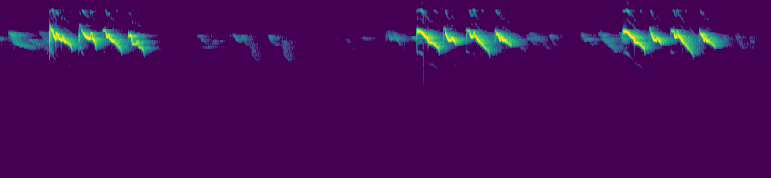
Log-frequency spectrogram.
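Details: Bustomi white-eye singing hard, a lure to get other white-eyes singing. Three fast bursts of piercing, high, down-slurred notes are separated by soft twitters. A low background drone sits beneath.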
